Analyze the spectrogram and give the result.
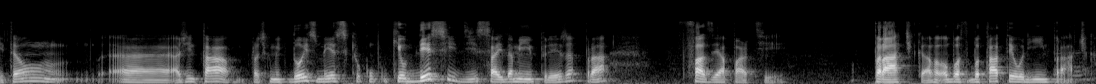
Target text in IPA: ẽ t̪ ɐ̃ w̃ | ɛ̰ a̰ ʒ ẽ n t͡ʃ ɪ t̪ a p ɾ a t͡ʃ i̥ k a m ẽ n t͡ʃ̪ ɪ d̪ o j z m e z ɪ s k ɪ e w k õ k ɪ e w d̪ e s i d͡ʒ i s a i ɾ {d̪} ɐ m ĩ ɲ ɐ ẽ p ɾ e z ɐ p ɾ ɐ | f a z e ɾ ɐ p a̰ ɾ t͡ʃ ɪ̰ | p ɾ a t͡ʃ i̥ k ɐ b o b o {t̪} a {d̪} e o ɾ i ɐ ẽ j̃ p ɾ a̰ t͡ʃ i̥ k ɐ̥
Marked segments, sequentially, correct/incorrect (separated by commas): correct, correct, incorrect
